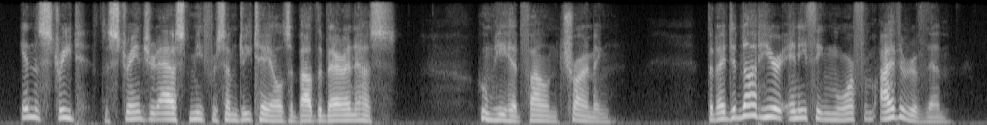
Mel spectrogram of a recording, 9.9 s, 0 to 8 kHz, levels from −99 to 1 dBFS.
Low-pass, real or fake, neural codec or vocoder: 7.2 kHz; fake; codec, 16 kHz in and 24 kHz out, 0.8 kbps, FocalCodec, streaming, 65536 codes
